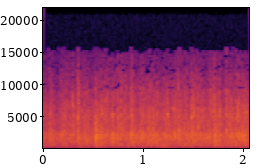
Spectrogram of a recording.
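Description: Steady, even background noise, like outdoor ambience or hiss, with no distinct event in it.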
